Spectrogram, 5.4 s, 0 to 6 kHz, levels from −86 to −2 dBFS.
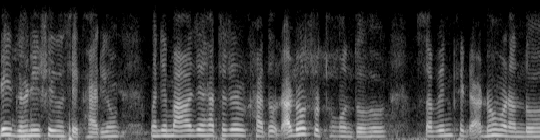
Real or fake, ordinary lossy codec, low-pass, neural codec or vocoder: fake; Opus, 24 kbps; 5.4 kHz; codec, 16 kHz in and 24 kHz out, 2.2 kbps, FireRedTTS-2 codec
